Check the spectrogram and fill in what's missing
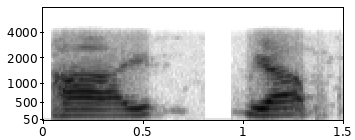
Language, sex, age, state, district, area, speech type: Sindhi, male, 60+, Maharashtra, Thane, rural, conversation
